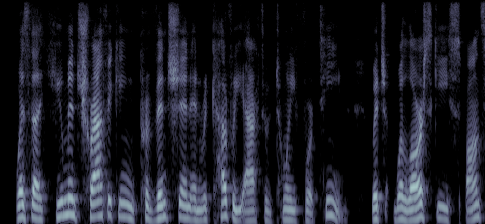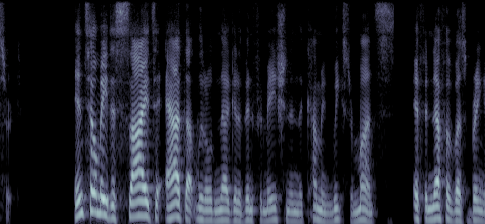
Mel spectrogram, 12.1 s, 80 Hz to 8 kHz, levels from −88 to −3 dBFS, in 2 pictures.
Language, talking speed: English, 170 wpm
